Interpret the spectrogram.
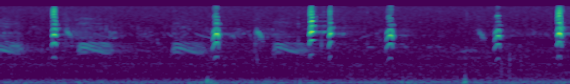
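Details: Spur-winged lapwing, a protective parent raising chicks in Israel, near a horse. Sharp, clipped broadband calls repeat irregularly, several close together, with soft downslurred whistles between them over a low rural rumble.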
